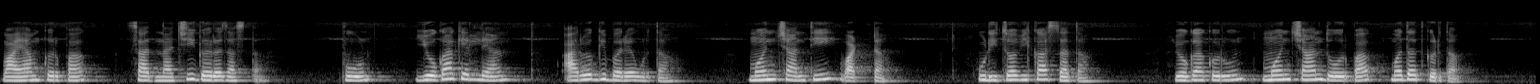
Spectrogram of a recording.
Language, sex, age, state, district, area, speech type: Goan Konkani, female, 30-45, Goa, Canacona, rural, spontaneous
